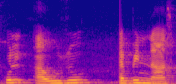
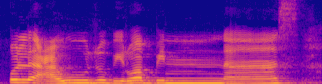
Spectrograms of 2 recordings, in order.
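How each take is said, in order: First: It is recited quickly, running the words together. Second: It is recited slowly, each sound carefully articulated. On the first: The speaker calls it wrong. "अक्सर लोग क्या गलती करते हैं जल्दबाजी में ... ये रवां हो गया" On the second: The speaker calls it right. "अब इसका सही पढ़ने का तरीका क्या है?"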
